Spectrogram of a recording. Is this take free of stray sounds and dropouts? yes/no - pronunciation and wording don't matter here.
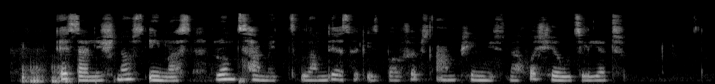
yes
